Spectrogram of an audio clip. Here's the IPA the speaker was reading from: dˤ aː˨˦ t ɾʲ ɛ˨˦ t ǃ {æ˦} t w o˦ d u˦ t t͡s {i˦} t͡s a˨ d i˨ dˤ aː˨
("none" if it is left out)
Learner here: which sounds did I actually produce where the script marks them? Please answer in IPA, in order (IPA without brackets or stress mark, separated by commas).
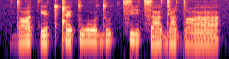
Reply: ɛ˦, i˦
